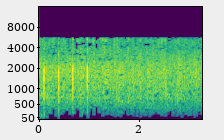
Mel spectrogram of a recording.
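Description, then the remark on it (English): An audience applauds a speech in a steady, dense wash of clapping, with a few sharp, louder claps standing out at the start; no one speaks. “If we can just give her one more round of applause for that awesome, awesome speech.”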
